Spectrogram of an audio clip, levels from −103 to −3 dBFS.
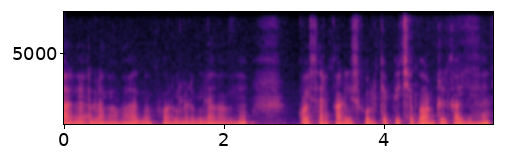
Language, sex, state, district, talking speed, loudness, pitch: Hindi, male, Bihar, Muzaffarpur, 235 wpm, -40 LUFS, 115 Hz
